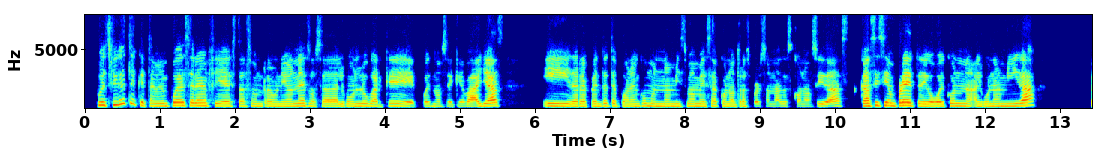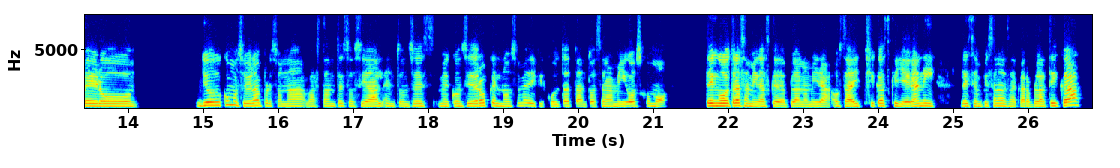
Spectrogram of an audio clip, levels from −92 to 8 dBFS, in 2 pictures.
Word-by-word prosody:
Pues, 275 -3 +2
fíjate 380 +6 +5
que 255 -3 0
también 210 0 -3
puede 255 +3 +3
ser 240 0 0
en 235 -1 +1
fiestas 195 -1 -2
o 200 - -5
en 195 -1 -4
reuniones, 195 +3 -1
o 195 - -4
sea, 180 0 -3
de - - 0
algún 195 +2 -2
lugar 200 -2 0
que, 195 -4 -1
pues, 185 0 -4
no 190 -1 -10
sé, 180 +1 -8
que 180 +2 -9
vayas 200 +6 +5 0.5
y 205 -2 +2
de 195 0 +2
repente 195 +2 -1
te 210 - -2
ponen 190 +1 -4
como 215 0 -3
en 195 - -1
una 195 0 -2
misma 195 +1 -3
mesa 200 0 -2
con 195 -1 -4
otras 190 +1 -4
personas 185 0 -7
desconocidas. 185 +1 -2
Casi 215 +4 +5
siempre, 250 0 +5
te 195 -1 -4
digo, 185 -1 +3
voy 185 0 +3
con 215 +1 -1
una 205 -2 -1
alguna 190 +1 -2
amiga, 205 +7 +3 0.7
pero 205 -2 +3 0.8
yo, 260 +3 +3
como 315 -3 0
soy 210 -2 -1
una 235 +2 +1
persona 195 -1 -4
bastante 195 +2 -6
social, 190 0 -2
entonces 195 0 -5
me 200 -1 -4
considero 205 +4 +1
que 235 - -3
no 195 -1 -4
se 225 - -15
me 235 0 -7
dificulta 190 -2 -3
tanto 190 -1 -4
hacer 195 +1 -4
amigos 185 0 -1
como, 190 -4 -4 0.5
tengo 225 0 +6
otras 230 +1 +6
amigas 195 -1 -1
que 195 - 0
de 175 -1 0
plano 180 +1 -3
mira, 180 -1 -3
o 195 0 -4
sea, 190 0 +2
hay 190 +1 +3
chicas 220 0 -3
que 220 - -1
llegan 195 +4 +3
y 215 -4 -1 0.3
les 210 -1 -2
empiezan 195 +2 -4
a 215 -1 -1
sacar 185 -1 -4
plática 230 +9 +4
195 Hz, 190 wpm, -20 LUFS, 190-215 Hz, 0.8 s, tengo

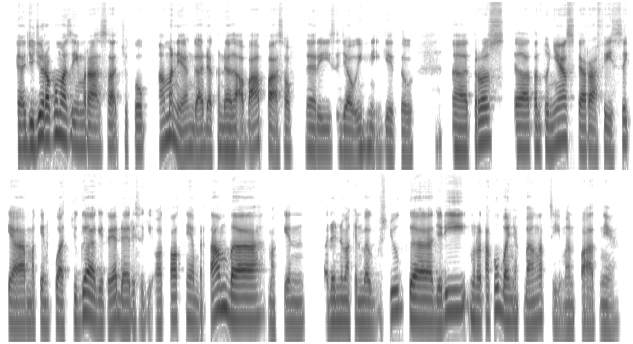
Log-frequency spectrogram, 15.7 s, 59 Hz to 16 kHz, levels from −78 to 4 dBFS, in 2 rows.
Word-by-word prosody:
ya 135 - 0
jujur 155 +6 +6
aku 195 +4 +6
masih 160 -6 +4
merasa 130 -3 +3
cukup 125 -1 -6 0.2
aman 175 +6 +3
ya 115 0 0
enggak 115 -2 -1
ada 115 - 0
kendala 125 0 0
apa-apa - - +3
sok 115 0 -7
dari 120 -2 -3
sejauh 120 -2 -2
ini 125 -1 -7
gitu, 105 -2 -6 0.5
eee, 120 -1 +2
terus, 160 +2 +1
eee, 130 0 +3
tentunya 130 +5 +2
secara 120 -8 +1
fisik 125 +6 -5
ya 110 -1 +2
makin 110 0 -7
kuat 110 - -2
juga 130 +2 +2
gitu 115 - -6
ya, - - +3
dari 115 -1 -2
segi 105 -1 -14
ototnya 130 +3 -3
bertambah 130 -4 +4
makin 115 +1 -7 0.3
badannya 120 0 -3
makin 115 +1 -8
bagus 115 -1 -6
juga, 135 -8 +2
jadi 165 +8 0
menurut 125 -2 -3
aku 180 +7 -2
banyak 125 -3 0
banget 115 +5 -3
sih 110 -1 -12
manfaatnya. 105 0 -6
125 Hz, 170 wpm, -24 LUFS, 115-135 Hz, 0.5 s, jujur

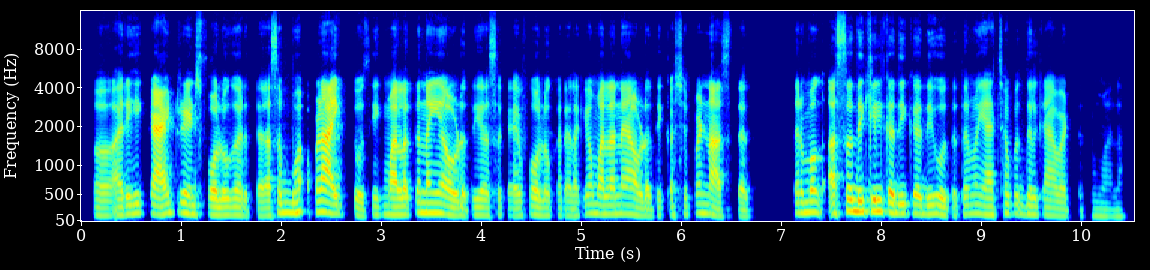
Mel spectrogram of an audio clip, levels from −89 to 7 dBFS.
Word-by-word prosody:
अ, - - -6
"अरे, 140 +3 0
हे 165 - -3
काय 145 +3 +8
ट्रेंड्स 155 -3 0
फॉलो 140 -1 +1
करतात," 125 -2 -4
असं 175 +6 -2
म्ह 180 +1 -1
आपण 190 - -2
ऐकतोच. 155 -8 +5
की 145 - -8
मला 145 0 +4
तर - - -3
नाही 175 0 +3
आवडत 130 -1 -1
हे 135 - -4
असं 130 -1 -5
काय 125 0 -5
फॉलो 135 -3 -3
करायला 125 -1 -7
किंवा 160 +6 -7
मला 150 0 +2
नाही 155 -1 +1
आवडत, 125 -4 -1
हे - - -8
कसे 135 +1 -9
पण 170 0 -2
नाचत 120 -5 0
आहेत. 115 -2 -5 0.5
तर 175 - -2
मग 185 - +1
असं 200 +5 +1
देखील 200 +1 +3
कधी-कधी 160 -3 0
होतं. 145 -3 -4
तर 150 - -5
मग 165 +1 -7
याच्याबद्दल 150 +1 -4
काय 130 -1 -2
वाटतं 120 -2 -8
तुम्हाला? 115 -2 -17
145 Hz, 240 wpm, -26 LUFS, 130-165 Hz, 0.5 s, काय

